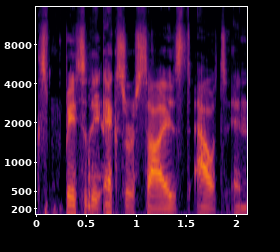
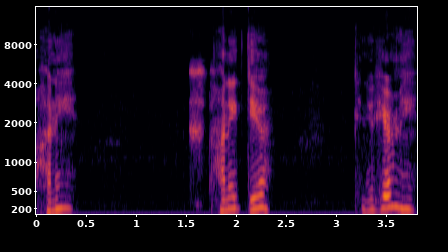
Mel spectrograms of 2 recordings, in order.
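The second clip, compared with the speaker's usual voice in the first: barely voiced, very high-pitched, hushed whisper; 10 semitones higher, 6 dB quieter than usual. Voicing a wife cradling her husband, calling to him: whispering. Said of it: "and just kind of whispers".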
